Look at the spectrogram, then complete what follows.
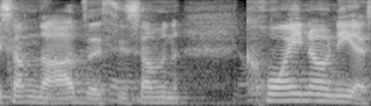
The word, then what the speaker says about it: koinonia: Koinonia, so it's spelled K-O-I-N, so coin but with a K, and then O-N-I-A, so koinonia. It's the Greek word, it's translated fellowship.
